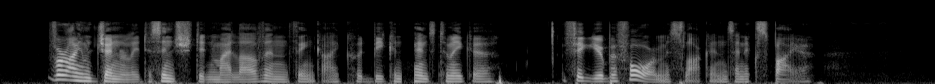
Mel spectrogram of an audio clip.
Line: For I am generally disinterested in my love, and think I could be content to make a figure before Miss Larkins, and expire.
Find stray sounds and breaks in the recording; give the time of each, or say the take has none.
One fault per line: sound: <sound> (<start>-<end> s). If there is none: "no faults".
sound: dropout (4.0-4.1 s)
